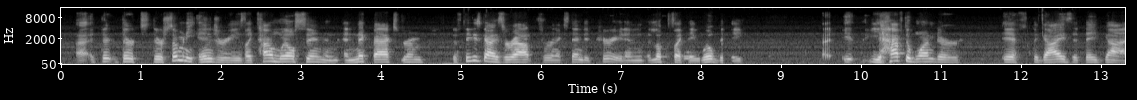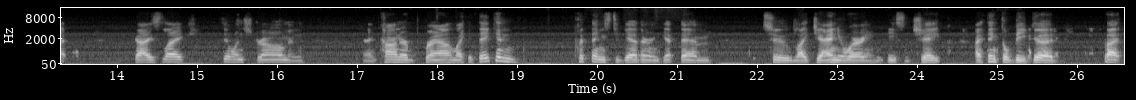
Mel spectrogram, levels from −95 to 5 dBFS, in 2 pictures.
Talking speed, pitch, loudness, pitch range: 165 wpm, 155 Hz, -23 LUFS, 140-180 Hz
